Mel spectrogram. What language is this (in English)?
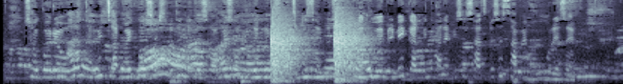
Georgian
